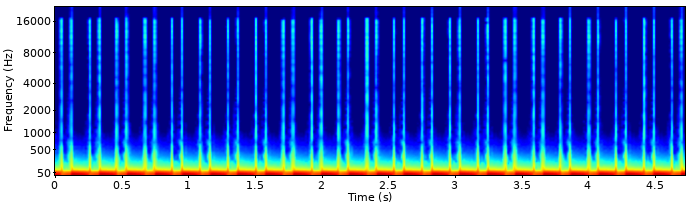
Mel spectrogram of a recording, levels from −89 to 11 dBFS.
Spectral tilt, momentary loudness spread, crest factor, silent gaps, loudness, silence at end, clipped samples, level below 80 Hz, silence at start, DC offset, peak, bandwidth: -6 dB/octave; 1 LU; 4 dB; none; -25 LUFS; 0 s; 9%; -20 dBFS; 0 s; under 0.1%; 0 dBFS; 17 kHz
